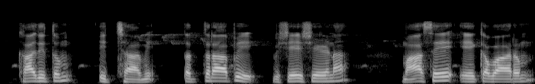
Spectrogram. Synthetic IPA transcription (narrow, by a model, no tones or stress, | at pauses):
kʰaːd̪it̪ɐmitːʃʰaːmit̪ɐt̪ɾaːpiʋiʃeːʂeːɳɐ | maːseːʔeːkɐʋaːɾɐm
